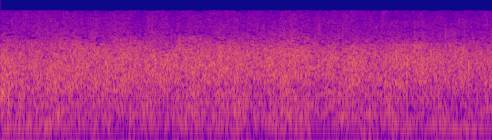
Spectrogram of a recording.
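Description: Steady, loud applause from an audience fills the whole stretch, a dense wash of many hands clapping at once with no pauses and no talking over it.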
